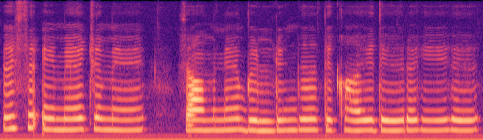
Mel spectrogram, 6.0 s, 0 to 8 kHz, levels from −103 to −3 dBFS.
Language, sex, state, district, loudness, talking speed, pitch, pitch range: Hindi, female, Rajasthan, Jaipur, -19 LUFS, 90 wpm, 220 Hz, 215-230 Hz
